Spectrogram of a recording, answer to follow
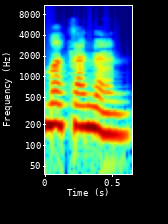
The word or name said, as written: makanan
